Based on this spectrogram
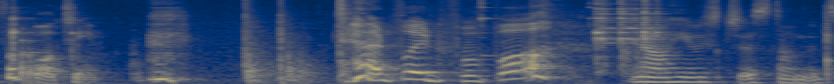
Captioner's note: chuckles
